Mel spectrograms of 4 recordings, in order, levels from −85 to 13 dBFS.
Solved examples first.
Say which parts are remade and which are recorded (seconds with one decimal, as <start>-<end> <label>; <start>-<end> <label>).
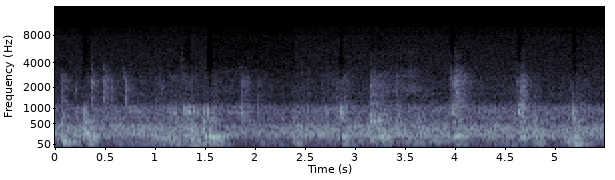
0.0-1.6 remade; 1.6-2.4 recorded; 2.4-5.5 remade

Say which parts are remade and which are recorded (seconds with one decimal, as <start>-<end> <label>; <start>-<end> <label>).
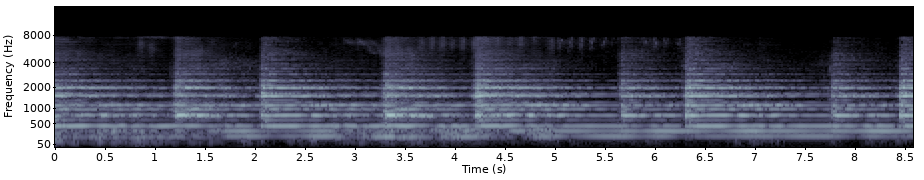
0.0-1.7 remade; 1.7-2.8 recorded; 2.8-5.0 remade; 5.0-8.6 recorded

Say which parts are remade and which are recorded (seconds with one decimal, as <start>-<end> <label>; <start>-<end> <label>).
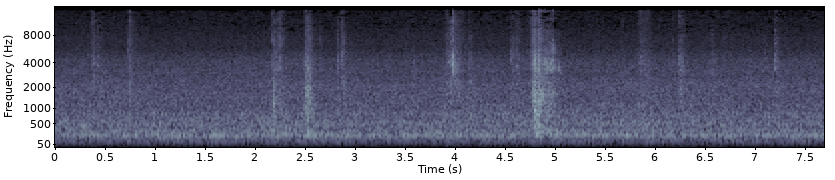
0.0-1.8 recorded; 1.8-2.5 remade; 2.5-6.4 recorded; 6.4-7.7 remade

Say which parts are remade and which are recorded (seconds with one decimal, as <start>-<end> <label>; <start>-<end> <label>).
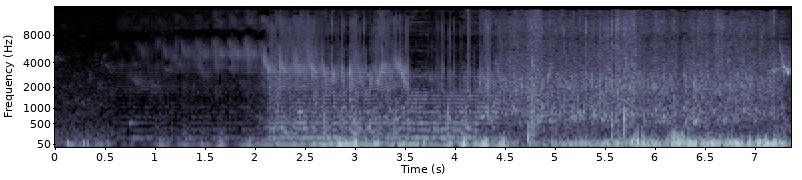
0.0-0.6 recorded; 0.6-4.5 remade; 4.5-7.4 recorded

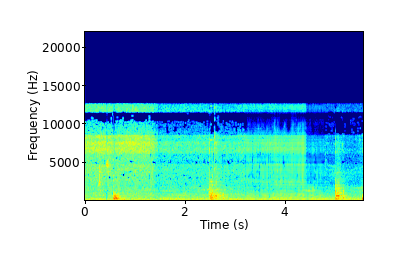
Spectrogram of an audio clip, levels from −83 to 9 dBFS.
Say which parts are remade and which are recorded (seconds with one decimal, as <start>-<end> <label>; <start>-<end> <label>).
0.0-3.2 recorded; 3.2-4.8 remade; 4.8-5.6 recorded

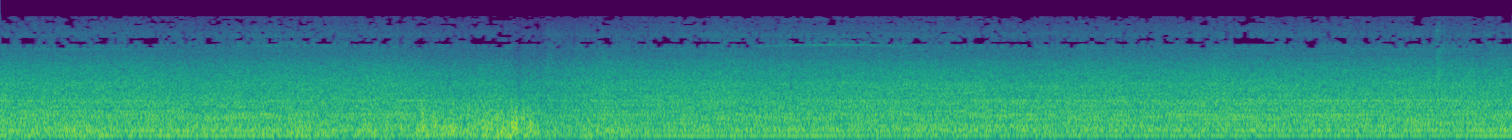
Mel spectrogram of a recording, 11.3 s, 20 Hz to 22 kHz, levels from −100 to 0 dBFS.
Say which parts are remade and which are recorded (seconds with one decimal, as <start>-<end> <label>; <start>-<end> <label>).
0.0-11.3 recorded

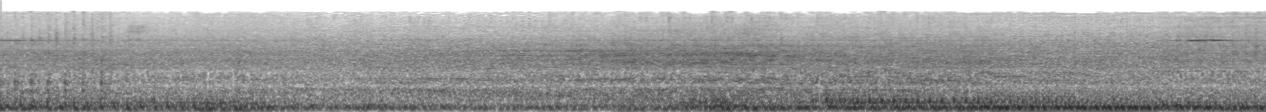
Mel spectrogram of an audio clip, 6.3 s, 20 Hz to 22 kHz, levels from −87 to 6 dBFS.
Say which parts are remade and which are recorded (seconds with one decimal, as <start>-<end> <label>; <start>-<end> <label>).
0.0-1.5 remade; 1.5-2.7 recorded; 2.7-5.0 remade; 5.0-5.8 recorded; 5.8-6.3 remade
